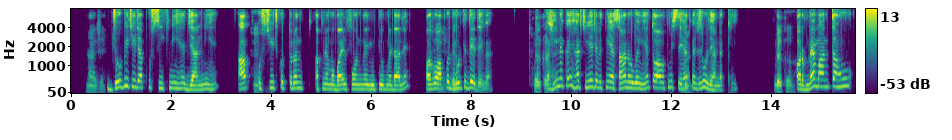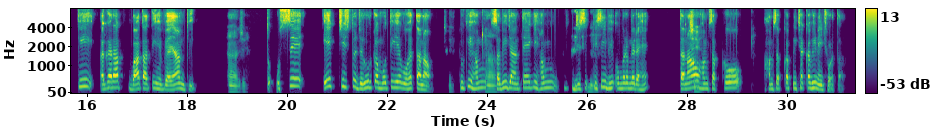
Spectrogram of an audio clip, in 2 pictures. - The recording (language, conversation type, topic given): Hindi, unstructured, व्यायाम करने से आपका मूड कैसे बदलता है?
- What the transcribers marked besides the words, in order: distorted speech; tapping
